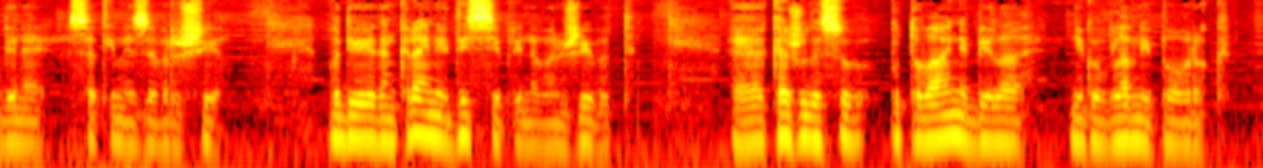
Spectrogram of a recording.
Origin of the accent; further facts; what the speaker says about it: Brodarevo, Šumadija and Western Serbia, Serbia; Ja sam nosio rakiju iz Brodareva, mog rodnog, ne znajući da će on doći.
